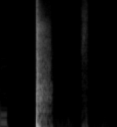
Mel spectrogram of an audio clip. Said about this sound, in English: Let's clap. Ready? Okay. we get back away from the microphone. Five, four, three, two.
